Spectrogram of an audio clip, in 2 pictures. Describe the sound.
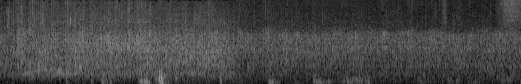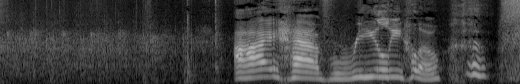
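Audience applause welcomes a woman speaker to the stage, a steady wash of clapping that lasts several seconds before fading as her voice begins speaking over the last few seconds.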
